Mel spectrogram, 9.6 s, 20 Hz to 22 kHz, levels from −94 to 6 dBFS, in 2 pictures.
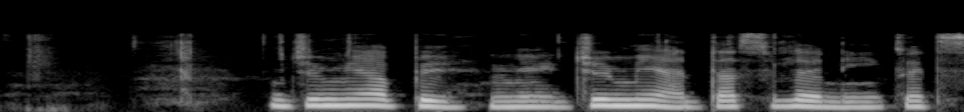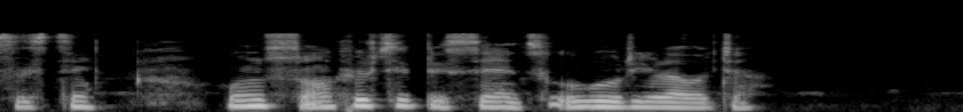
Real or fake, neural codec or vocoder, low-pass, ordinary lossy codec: fake; codec, 16 kHz, 4 kbps, FreqCodec, larger model; 7.2 kHz; none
